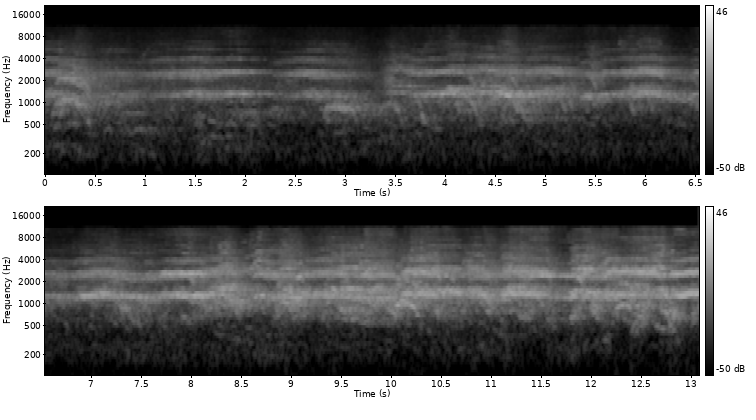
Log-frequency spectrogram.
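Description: Chimpanzees hoot and scream loudly, building in excitement.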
